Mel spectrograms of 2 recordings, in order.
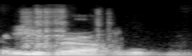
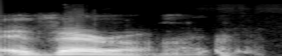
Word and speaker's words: Evero: But Evero said in one of his interviews, I gotta stop calling him Evero. They actually pronounce it Evero.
